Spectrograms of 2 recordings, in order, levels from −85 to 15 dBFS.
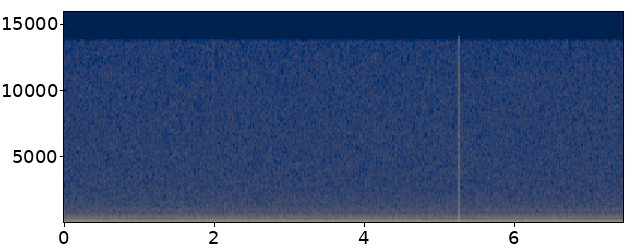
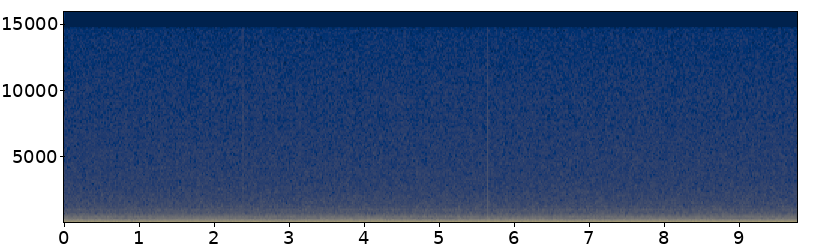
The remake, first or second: second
